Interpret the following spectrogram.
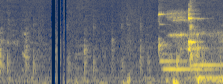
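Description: Near silence, with a faint chime of a few steady tones starting near the end.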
